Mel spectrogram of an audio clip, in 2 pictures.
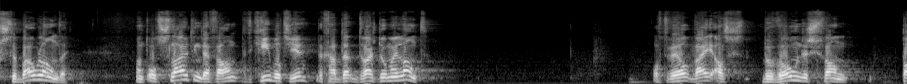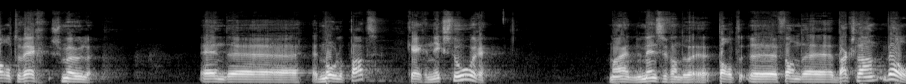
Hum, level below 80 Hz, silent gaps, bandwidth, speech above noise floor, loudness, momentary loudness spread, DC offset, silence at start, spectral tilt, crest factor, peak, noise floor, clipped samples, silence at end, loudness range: none; -50 dBFS; none; 13 kHz; 48 dB; -12 LUFS; 8 LU; under 0.1%; 0 s; -4.5 dB/octave; 12 dB; 0 dBFS; -59 dBFS; under 0.1%; 0 s; 4 LU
